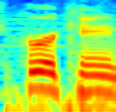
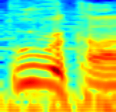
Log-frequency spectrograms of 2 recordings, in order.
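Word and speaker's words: Huracán: it should be pronounced hurricane or huracan it's actually pronounced uracon according to lamborghini the name comes from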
